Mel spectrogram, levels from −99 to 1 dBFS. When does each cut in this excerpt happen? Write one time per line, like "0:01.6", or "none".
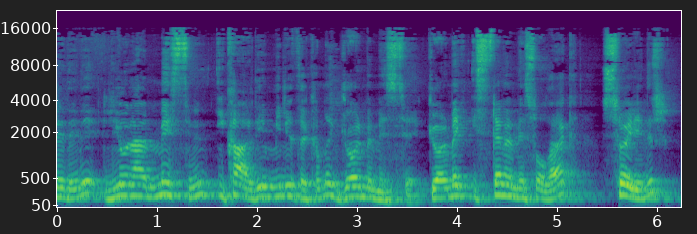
none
